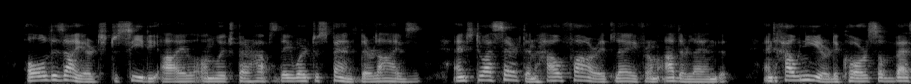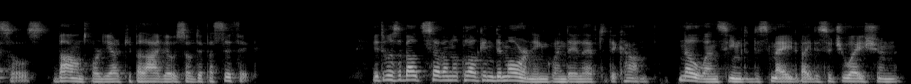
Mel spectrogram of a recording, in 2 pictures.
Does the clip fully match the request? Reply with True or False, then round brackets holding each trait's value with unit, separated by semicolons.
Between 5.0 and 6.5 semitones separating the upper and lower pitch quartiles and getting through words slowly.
False (5.3 semitones; 195 wpm)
